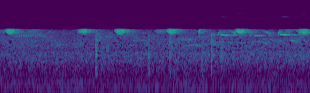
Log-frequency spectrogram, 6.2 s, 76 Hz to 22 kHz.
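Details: At a northern goshawk nest in Estonia, June 2022, the mother calls on a live camera feed; high piercing notes come irregularly, then cluster quickly near the end, with faint clicks and steady hiss.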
